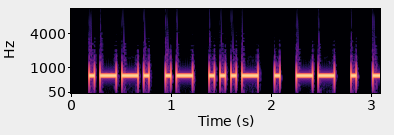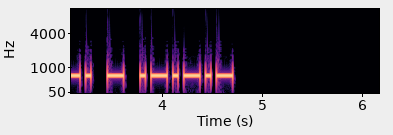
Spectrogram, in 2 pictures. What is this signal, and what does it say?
Morse code, heard as a keyed tone, about 22 wpm, 700 Hz. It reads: PAVEMENT.
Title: Pangram Challenge v2 - 22wpm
